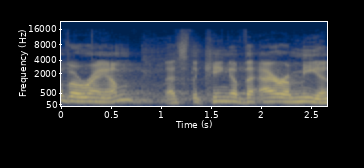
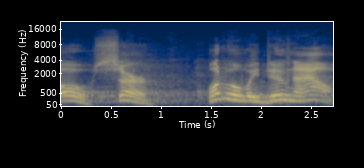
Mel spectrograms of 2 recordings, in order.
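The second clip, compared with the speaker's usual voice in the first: alarmed, desperate, panicked pleading cry; 3 semitones higher, 3 dB louder than usual. Speaker retelling a surrounded young man crying out; acting out a panicked cry. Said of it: "Do you hear the panic in his voice?".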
